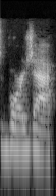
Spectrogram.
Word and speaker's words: Dvorak: quote from Anne saying my name is properly pronounced version the D is silence so um I think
